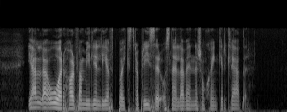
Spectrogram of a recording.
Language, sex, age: Swedish, female, 33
